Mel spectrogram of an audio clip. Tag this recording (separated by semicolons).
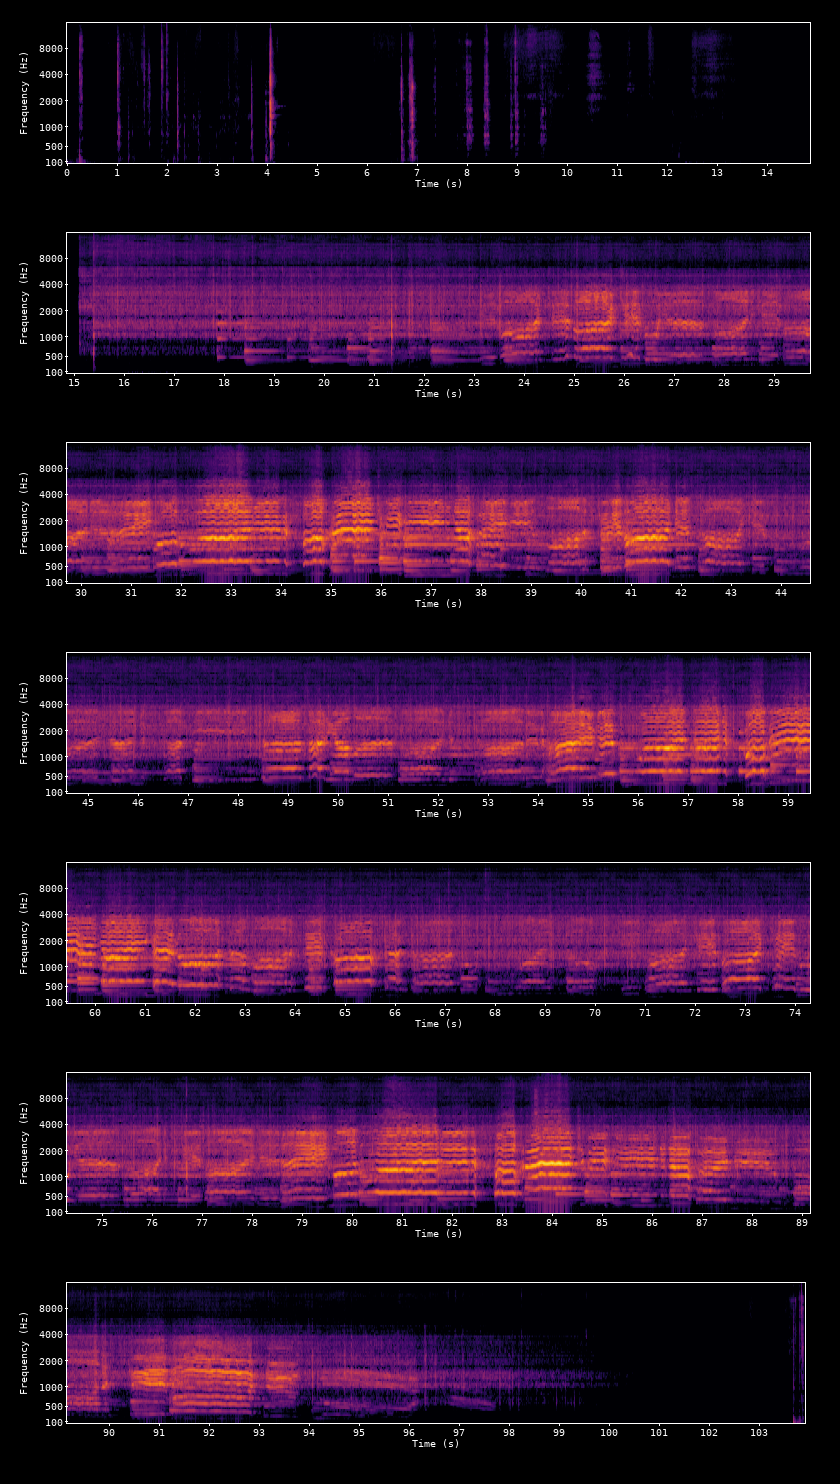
antique; antique-audio; End-scratch; Gramophone; mechanical-instrument; Playback-rate; record; shellac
